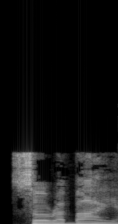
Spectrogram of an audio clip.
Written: surabaya

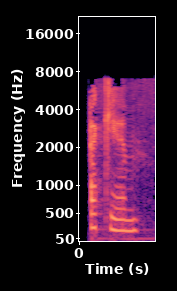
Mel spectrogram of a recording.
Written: echium

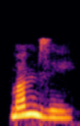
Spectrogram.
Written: mumsie

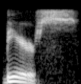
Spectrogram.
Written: Bierce

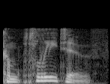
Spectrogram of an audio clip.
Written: completive

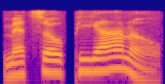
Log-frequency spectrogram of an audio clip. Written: mezzo piano

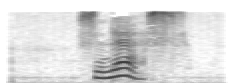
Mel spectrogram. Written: senesce

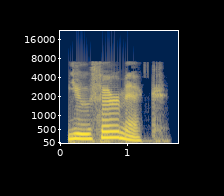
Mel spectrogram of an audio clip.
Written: euthermic

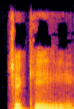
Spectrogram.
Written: chikee

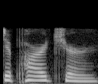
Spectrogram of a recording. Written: departure

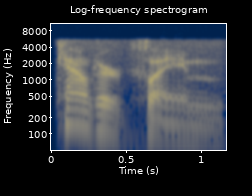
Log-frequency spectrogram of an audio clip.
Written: counterclaim

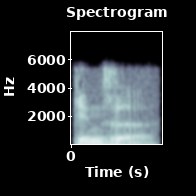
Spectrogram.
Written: Ginza

